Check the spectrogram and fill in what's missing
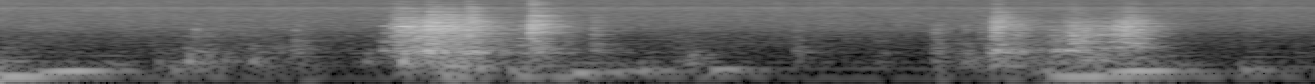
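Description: Plates and dishes clatter in two bursts as one is taken from a kitchen cupboard, with low rumbling handling noises between them and no talking.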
